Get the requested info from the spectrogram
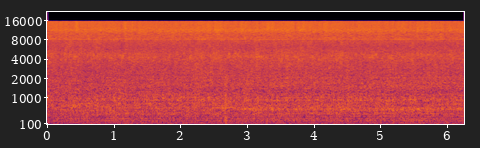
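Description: Steady sizzling hiss of chicken back pieces frying in oil in a pan.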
